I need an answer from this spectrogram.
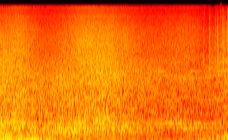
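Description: Strong wind rushing in a steady, loud, broad roar that dips a little midway and swells again at the end.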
